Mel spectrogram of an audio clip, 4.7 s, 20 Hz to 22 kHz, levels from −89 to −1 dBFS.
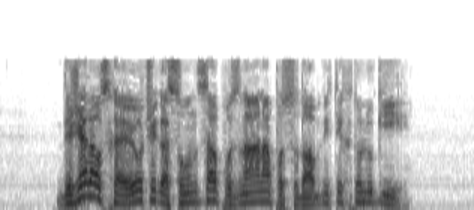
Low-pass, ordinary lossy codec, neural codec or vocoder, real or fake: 19.8 kHz; AAC, 24 kbps; none; real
